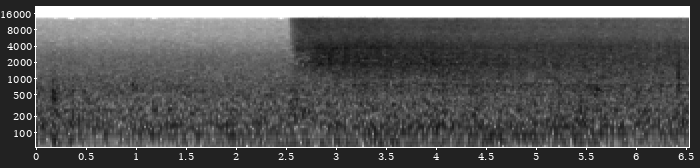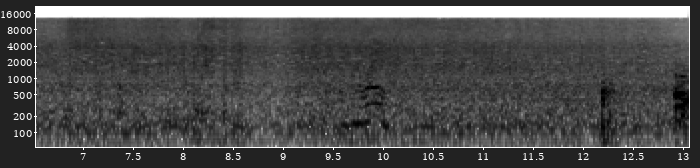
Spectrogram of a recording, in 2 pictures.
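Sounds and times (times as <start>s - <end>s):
food sizzling in hot oil: 2.6s - 13.0s.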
